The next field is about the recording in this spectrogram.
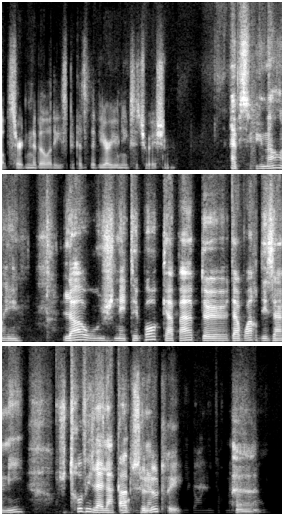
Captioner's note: speaking French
